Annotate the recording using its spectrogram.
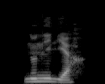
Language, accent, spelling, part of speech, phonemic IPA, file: French, France, nonilliard, numeral, /nɔ.ni.ljaʁ/, LL-Q150 (fra)-nonilliard.wav
- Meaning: octodecillion (10⁵⁷)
